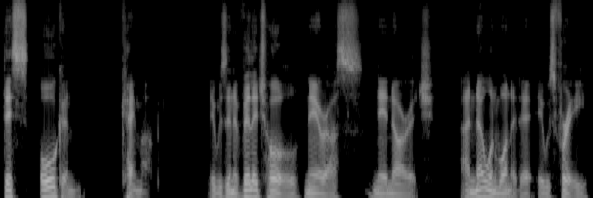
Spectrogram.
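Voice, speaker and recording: In clean studio sound with no echo, a composer and voice artist speaks a little slowly in a lowish voice as a podcast guest. His casual talk is self-deprecating and hesitant, full of restarted sentences.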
